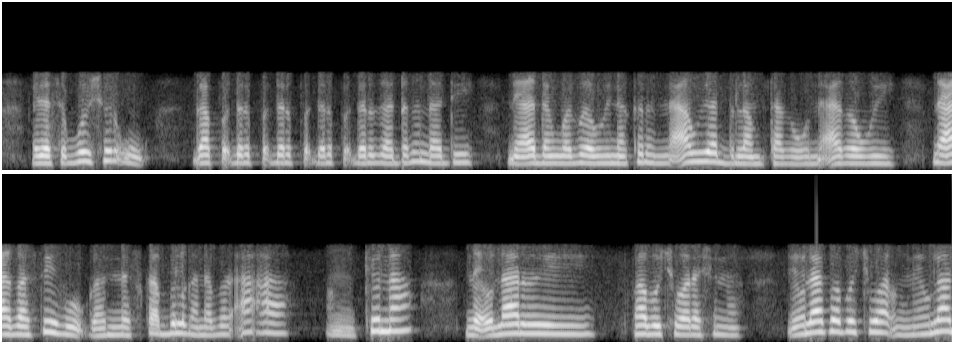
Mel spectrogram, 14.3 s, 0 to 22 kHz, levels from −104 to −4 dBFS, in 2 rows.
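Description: A speech recording with no technical fault to report. What can be heard of the transmission path is a telephone-style band of roughly 150 Hz to 3.4 kHz and the light, slightly grainy texture of a Speex codec, which fits a setting around 15 kbps.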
